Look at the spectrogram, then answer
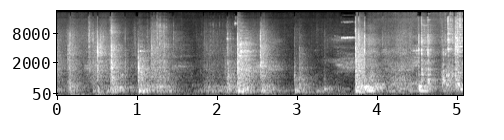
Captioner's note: cabinets clattering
